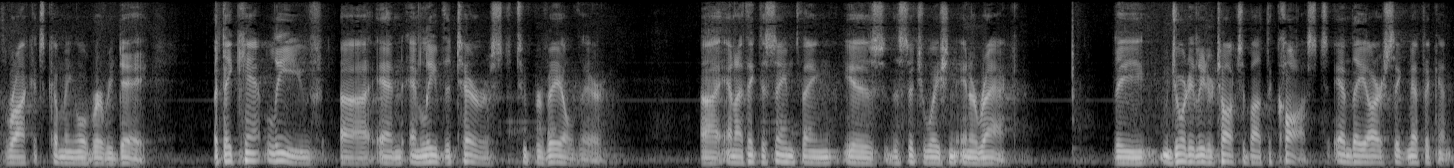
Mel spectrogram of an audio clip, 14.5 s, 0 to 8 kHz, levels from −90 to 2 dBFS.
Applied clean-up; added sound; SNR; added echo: neural separator model SepFormer DNS4.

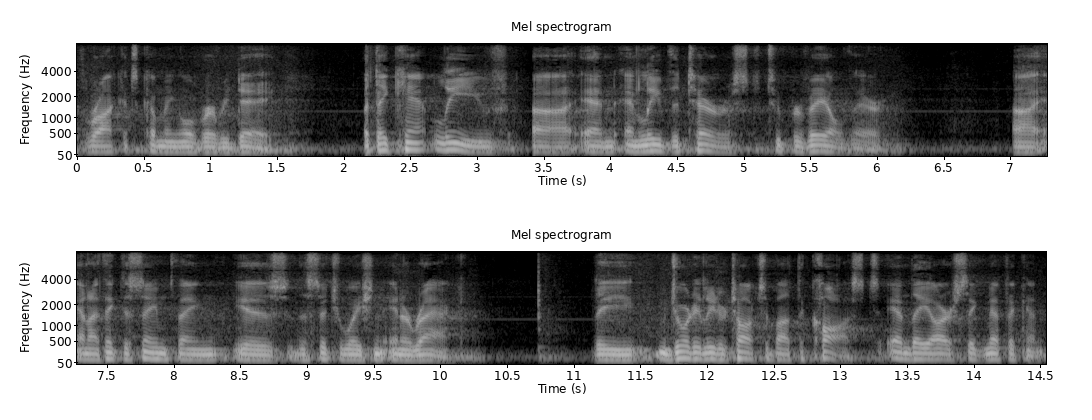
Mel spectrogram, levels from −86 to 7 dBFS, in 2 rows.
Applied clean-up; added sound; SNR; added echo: none; none; none; none.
